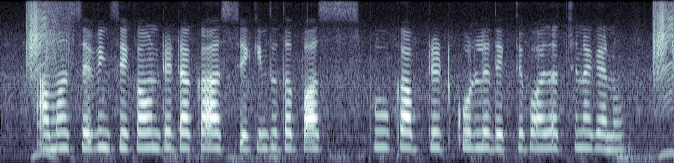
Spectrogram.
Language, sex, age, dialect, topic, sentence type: Bengali, female, 18-24, Jharkhandi, banking, question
